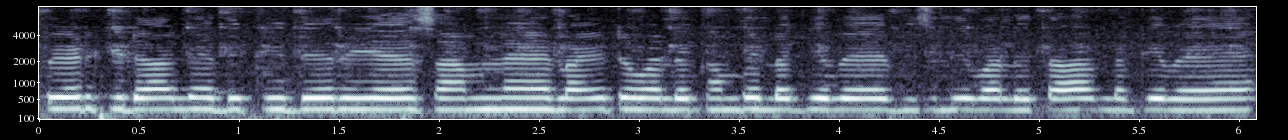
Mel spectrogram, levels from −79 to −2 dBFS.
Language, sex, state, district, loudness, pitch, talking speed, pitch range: Hindi, female, Rajasthan, Bikaner, -12 LUFS, 260 Hz, 195 wpm, 255-265 Hz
